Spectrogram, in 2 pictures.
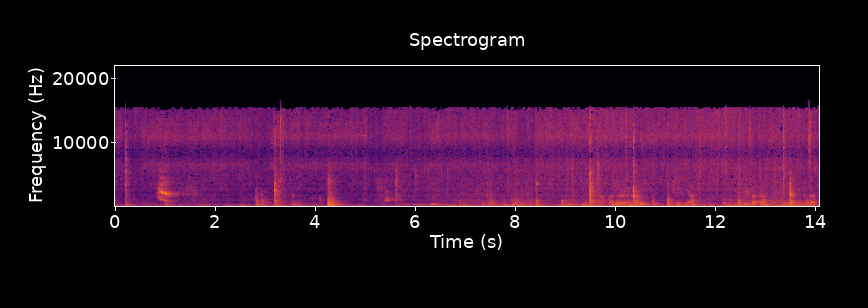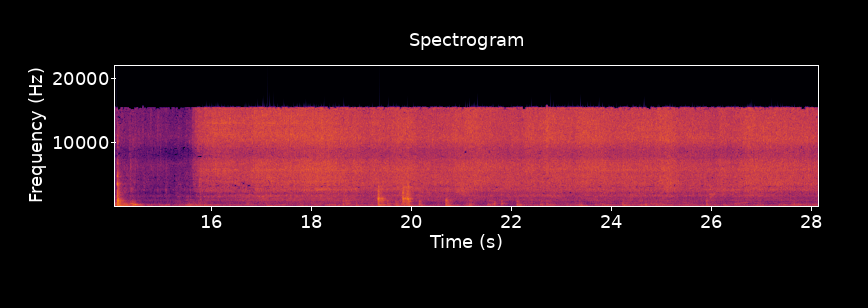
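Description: A spoon stirs and scrapes chopped vegetables and spices frying in oil in a non-stick kadai, with clicks of the spoon against the pan. About halfway through, a loud, steady sizzle takes over as chopped tomatoes fry in the hot pan.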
